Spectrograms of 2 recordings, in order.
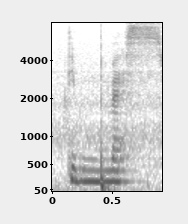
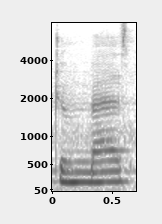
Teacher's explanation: Əgər n-dan sonra b, m gəlirsə, n avtomatik olaraq m-ya keçir.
